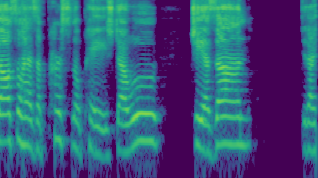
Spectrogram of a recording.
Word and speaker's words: Daud GeAzan: of Atos he also has a personal page dawa Gia's on did I say it right correct thank you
